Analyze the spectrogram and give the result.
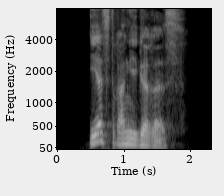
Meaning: strong/mixed nominative/accusative neuter singular comparative degree of erstrangig
- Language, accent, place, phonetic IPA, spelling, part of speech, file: German, Germany, Berlin, [ˈeːɐ̯stˌʁaŋɪɡəʁəs], erstrangigeres, adjective, De-erstrangigeres.ogg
